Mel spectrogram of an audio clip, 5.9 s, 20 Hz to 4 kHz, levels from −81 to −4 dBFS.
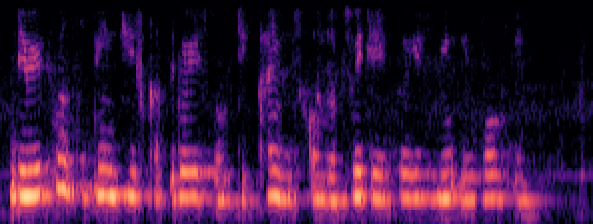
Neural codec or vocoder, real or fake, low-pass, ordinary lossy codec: codec, 24 kHz, 6 kbps, HILCodec; fake; 3.6 kHz; AAC, 32 kbps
